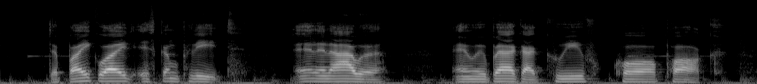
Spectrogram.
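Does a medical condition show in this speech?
Yes: Down syndrome, trisomy 21; speech really hard due to low muscle tone and tongue.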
